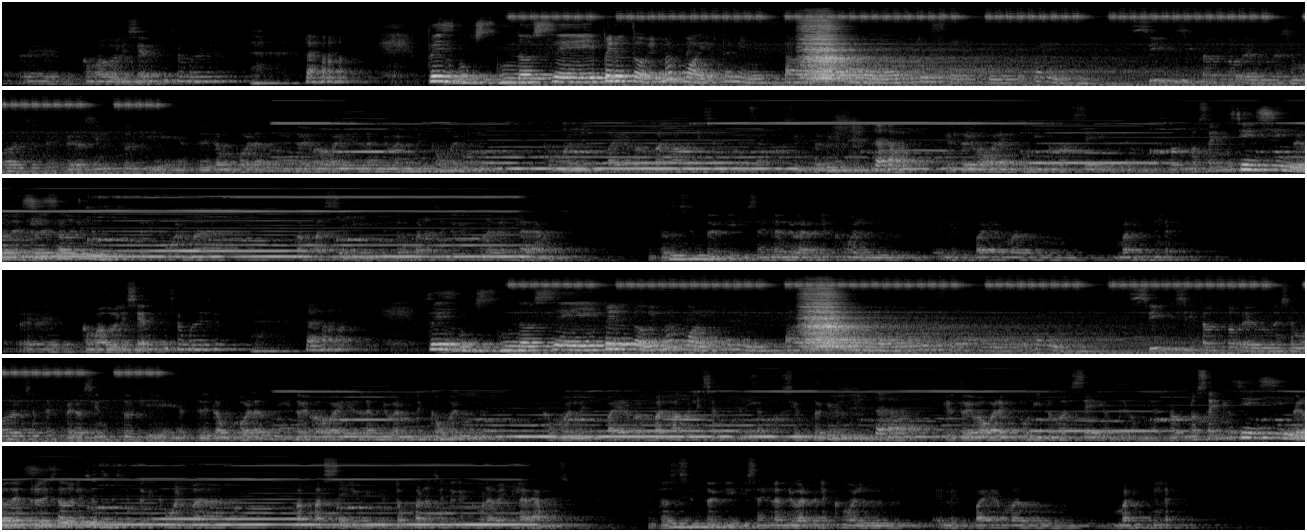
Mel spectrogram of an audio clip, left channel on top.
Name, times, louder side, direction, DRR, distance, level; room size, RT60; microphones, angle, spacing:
voice 1, 0.0-2.2 4.2-4.5 11.3-18.0 18.4-21.7 22.4-25.4 25.9-28.5 29.0-31.7 32.5-37.7, right 2 dB, 35° right, 3 dB, 0.5 m, -39 dB
voice 2, 3.8-10.9 21.3-21.4 21.8-22.1 25.4-26.1 26.4-27.1 32.7-33.2, left 3 dB, 40° left, 6 dB, 0.4 m, -29 dB
sound 1, 5.0-14.6, left 1 dB, ahead, 0.7 m, -35 dB
sound 2, 7.8-15.3 16.3-16.8 20.3-20.7, left 1 dB, 20° left, 1.0 m, -31 dB
sound 3, 15.7-31.2, equal, 85° left, 0.6 m, -33 dB
6.7 x 3.1 x 2.3 m, 1.2 s
head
